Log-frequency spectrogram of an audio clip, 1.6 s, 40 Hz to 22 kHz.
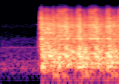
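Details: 2003 Harley-Davidson Softail Deuce (Twin Cam), 400 miles, after a cranks-but-won't-fire no-start; fuel pressure about 60 PSI with pump running, holding 55; in neutral: catches instantly and settles into a strong, even rumble with no stumble, a clean, healthy start.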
